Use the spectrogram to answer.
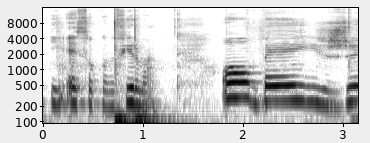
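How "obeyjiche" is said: obeyjiche very slow, syllables stretched; slow sounding-out. Shown as a demonstration. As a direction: draw out each syllable of obeyjiche for learners. Teacher sounds out the word. (obeyjiche muy lento, alargando las sílabas)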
